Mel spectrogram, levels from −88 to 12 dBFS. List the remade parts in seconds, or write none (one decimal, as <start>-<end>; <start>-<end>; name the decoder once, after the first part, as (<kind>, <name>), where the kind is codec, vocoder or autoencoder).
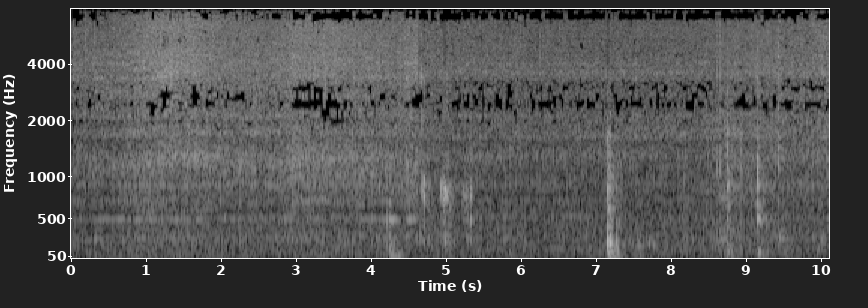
8.6-9.4 (vocoder, Vocos)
